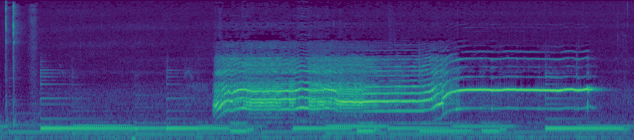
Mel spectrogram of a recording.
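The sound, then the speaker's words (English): A long, loud human yell with a wavering, warbling pitch, Tarzan-like, that sweeps upward partway through and holds before cutting off, over a steady background of low music. “So that was a very nice scream. It had a little of a Tarzan effect there.”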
